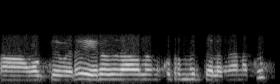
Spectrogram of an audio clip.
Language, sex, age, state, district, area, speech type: Telugu, female, 45-60, Telangana, Yadadri Bhuvanagiri, rural, conversation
